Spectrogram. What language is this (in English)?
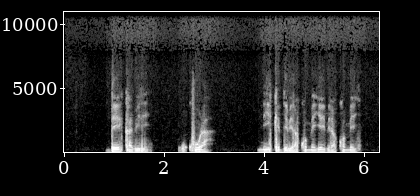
Kinyarwanda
